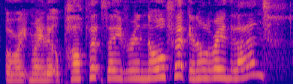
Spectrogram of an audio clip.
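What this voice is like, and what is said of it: Put-on Norfolk accent. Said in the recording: “I think your accent's going to go all around the land.”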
